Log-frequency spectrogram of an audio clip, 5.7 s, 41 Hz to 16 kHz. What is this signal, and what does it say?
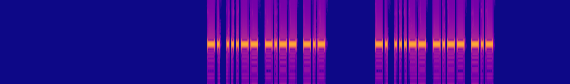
Morse code, heard as a keyed tone, about 48 wpm, 700 Hz. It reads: N3YK N3YK
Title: USA Call Signs - 4 Characters - Repeated 2x - 50wpm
